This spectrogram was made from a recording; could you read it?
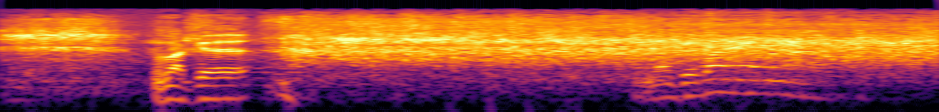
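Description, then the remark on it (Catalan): Dense, steady applause from a crowd inside a council chamber fills the whole stretch, loud and even, with a voice briefly rising above the clapping twice. “Aplaudiment tancat a l'interior.”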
